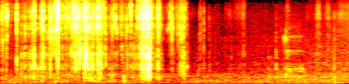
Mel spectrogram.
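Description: Foil trading-card pack wrapper being torn open and crinkled, a dense run of rustling for about two seconds, then much quieter.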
